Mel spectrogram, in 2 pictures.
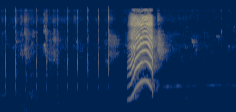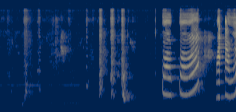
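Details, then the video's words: Talking pet Indian ringneck parakeet, said to say mummy and papa, gives a loud arched harmonic call, a long faint steady tone, then a run of rapid rising-falling squeaky syllables after soft clicks. "मम्मी पापा बोलने वाला मिट्ठू || Ringneck talking parrot mitthu"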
